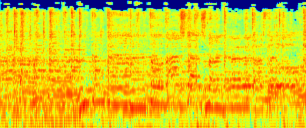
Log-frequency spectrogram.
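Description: Live band playing Andean-rooted rock: strummed guitars over a steady cajón and cymbal beat, with a sung melody on top.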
